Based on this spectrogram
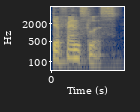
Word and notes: defenceless: American English

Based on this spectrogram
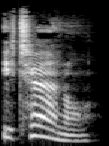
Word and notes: eternal: British English

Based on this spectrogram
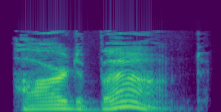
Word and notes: hardbound: British English

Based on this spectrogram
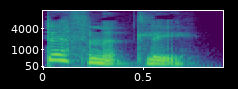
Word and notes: definitely: British English

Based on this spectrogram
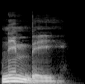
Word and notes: nimby: British English

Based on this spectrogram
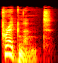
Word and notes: pregnant: British English

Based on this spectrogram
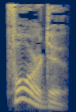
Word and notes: foredo: British English

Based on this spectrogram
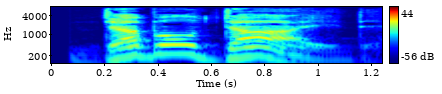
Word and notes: double-dyed: British English

